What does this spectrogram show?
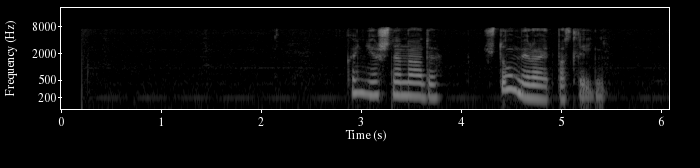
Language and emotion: Russian, sad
